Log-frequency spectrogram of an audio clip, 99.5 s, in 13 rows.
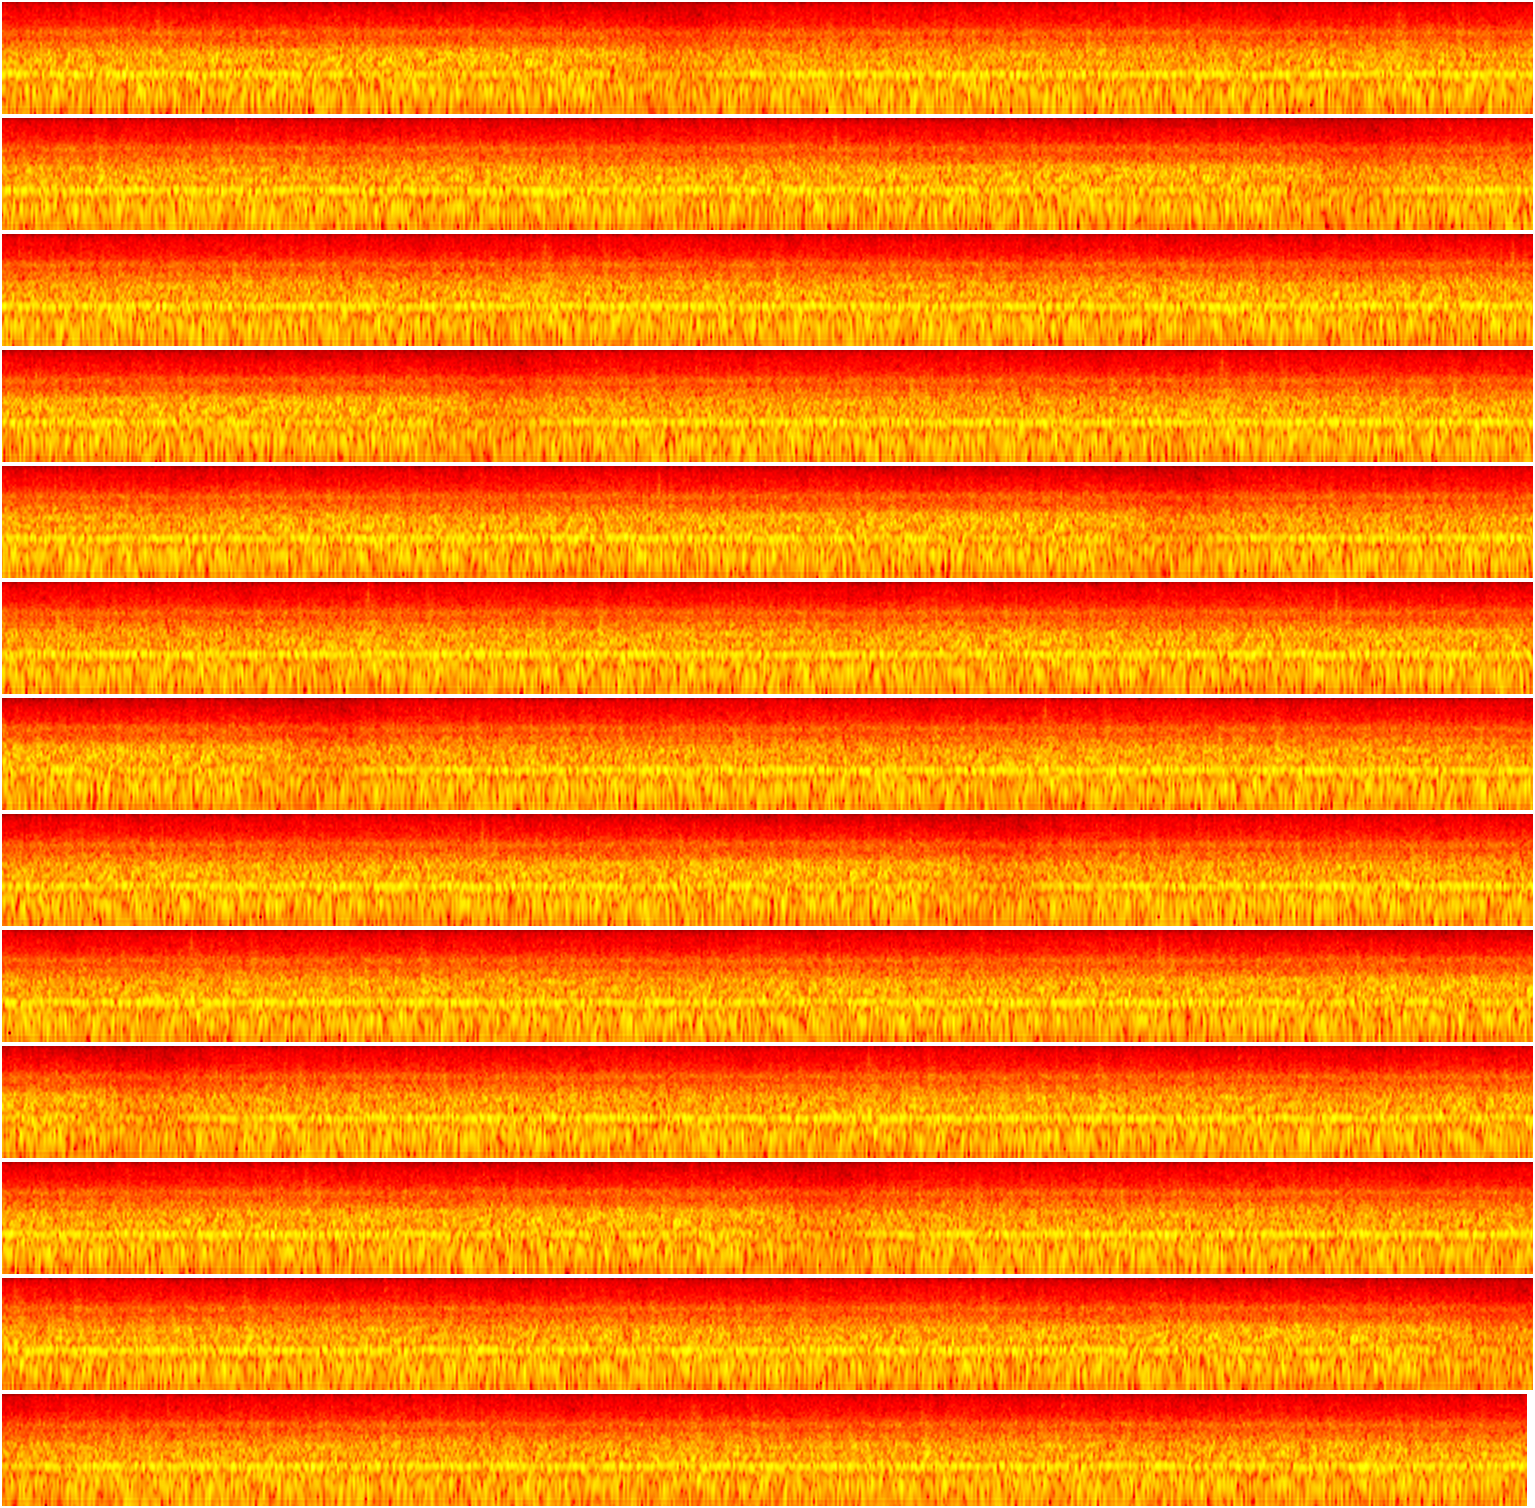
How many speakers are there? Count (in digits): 0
